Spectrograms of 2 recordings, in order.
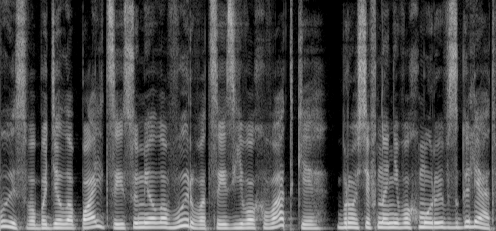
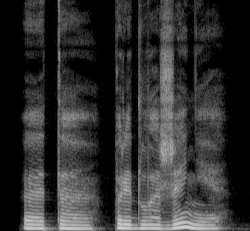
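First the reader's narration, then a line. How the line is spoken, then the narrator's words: Purring from behind. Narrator (Russian): Промурлыкал Калиб позади меня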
